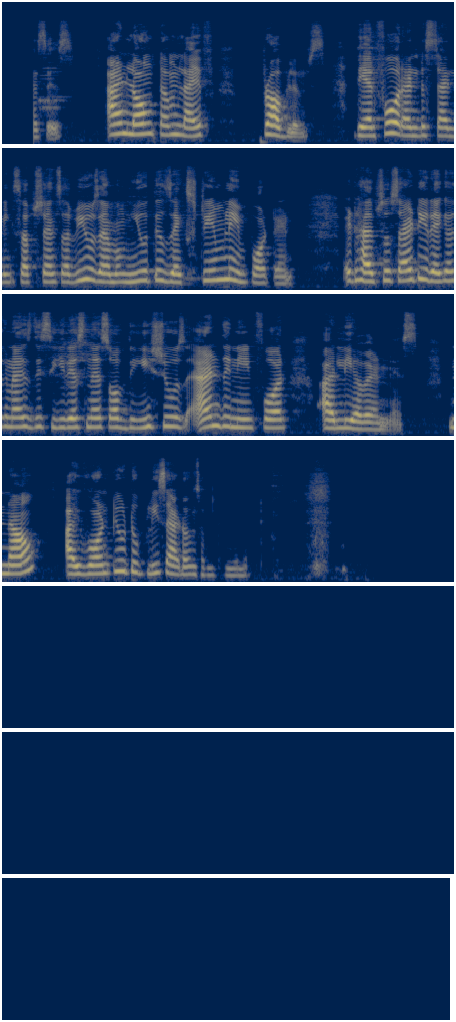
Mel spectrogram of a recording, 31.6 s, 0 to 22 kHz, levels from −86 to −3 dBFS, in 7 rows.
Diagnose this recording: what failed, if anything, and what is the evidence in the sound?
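Cut-off start, at the capture or stream-start stage: digital silence runs to 0.32 s, then speech enters abruptly mid-sound with no attack, because recording began after the talker had started.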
